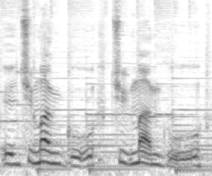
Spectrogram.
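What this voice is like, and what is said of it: Quiet mumbling. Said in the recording (Chinese): “小声嘟囔着”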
